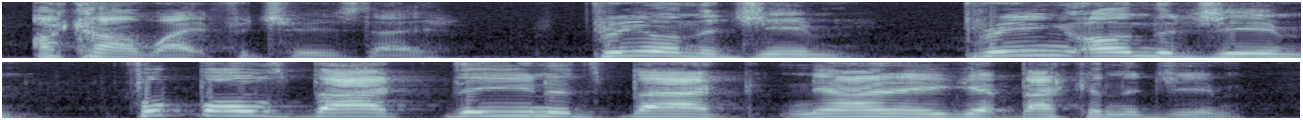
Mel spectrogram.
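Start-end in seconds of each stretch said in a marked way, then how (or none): none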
